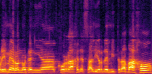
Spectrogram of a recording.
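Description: Speaking with a German accent, a man holds fairly even intonation at a high pitch and a fairly slow pace. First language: German (speaking Spanish). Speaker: author and speaker. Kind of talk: interview. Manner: halting.

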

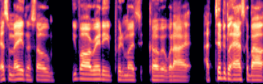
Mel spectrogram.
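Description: A man talks at a fairly quick pace and medium pitch in a plain, everyday voice with fairly even intonation. The sound is dry and close with no echo, over a quiet background. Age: 30s. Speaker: podcast host. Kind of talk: casual interview.

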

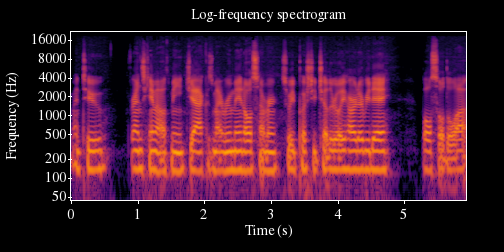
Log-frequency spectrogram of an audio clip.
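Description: Delivered at a very fast pace in a monotone, flat intonation, the voice comes through on a very clean recording with a silent background. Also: man, medium pitch for a man. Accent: Utah. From Utah, North Ogden. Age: 20s. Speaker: door-to-door sales rep. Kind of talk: podcast interview.

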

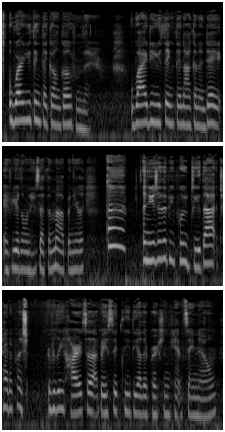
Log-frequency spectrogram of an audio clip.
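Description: The delivery is breathy and fairly quick. Intonation stays fairly even. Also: woman, medium pitch for a woman. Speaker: podcast host. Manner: casual, ranting, heavy profanity.

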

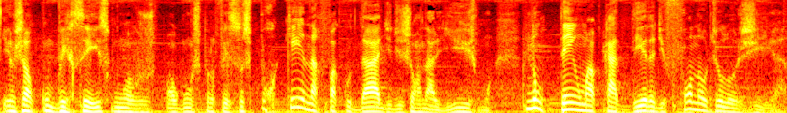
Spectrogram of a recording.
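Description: Somewhat breathy and medium-pitched, a man speaks at a moderate pace with very wide pitch swings. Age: 60s. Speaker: TV presenter and radio broadcaster. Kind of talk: casual chat.

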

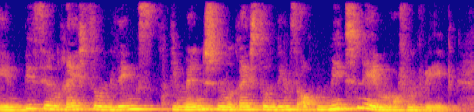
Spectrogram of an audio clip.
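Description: With audible room echo, a woman talks at a fairly slow pace and fairly high pitch, her intonation fairly even. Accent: Persian. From Iran (Tehran), raised in Germany from age 9. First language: Persian (speaking German). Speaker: youth centre director and activist. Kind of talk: interview. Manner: halting, many fillers.

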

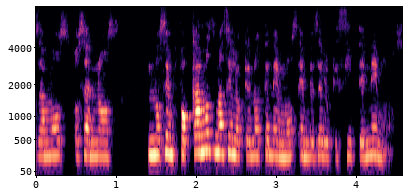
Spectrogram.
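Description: This woman's voice sits high in pitch and moves at a moderate pace. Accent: Mexican. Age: 20s. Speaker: podcast host. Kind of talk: personal monologue podcast. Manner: casual, with many fillers.

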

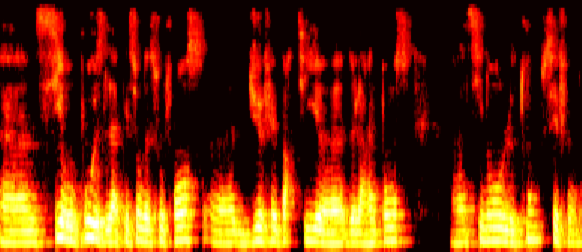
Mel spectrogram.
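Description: At a fairly slow pace, a man talks with a somewhat breathy voice and fairly high pitch. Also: fairly even intonation. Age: 50s. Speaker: Baptist church leader. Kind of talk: casual chat.

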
